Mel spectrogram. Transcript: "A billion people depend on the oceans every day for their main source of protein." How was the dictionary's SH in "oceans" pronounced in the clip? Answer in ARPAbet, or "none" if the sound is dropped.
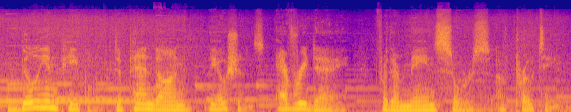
SH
